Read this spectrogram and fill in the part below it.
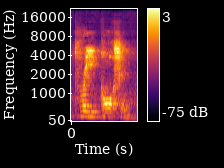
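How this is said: A clear break falls between pre and caution. "I emphatically separated the expression, the two syllables, pre and caution"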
